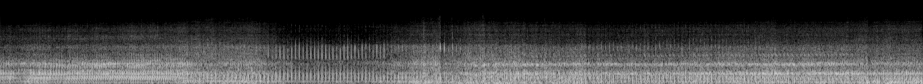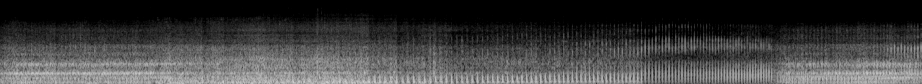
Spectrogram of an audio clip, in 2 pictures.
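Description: A motorcycle engine roars steadily close by, rising and falling in pitch.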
